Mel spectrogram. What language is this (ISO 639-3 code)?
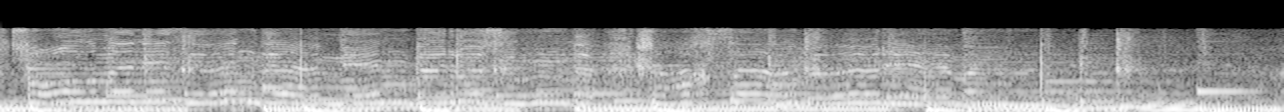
kaz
